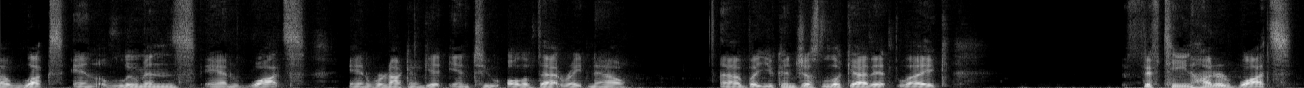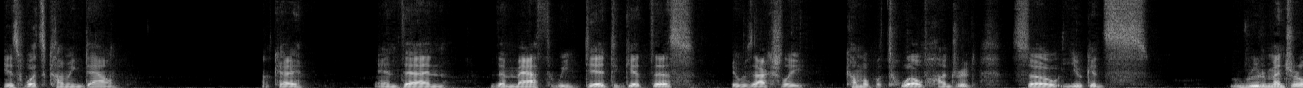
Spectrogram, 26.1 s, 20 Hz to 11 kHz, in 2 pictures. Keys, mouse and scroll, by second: 1.1-2.3 middle drag, 15.8-16.9 shift+middle drag, 17.1 middle click, 19.8-20.4 scroll down 2, 20.6 shift+middle click, 22.2 shift+middle click, 23.0-23.7 scroll up 2, 23.7 shift+middle click.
